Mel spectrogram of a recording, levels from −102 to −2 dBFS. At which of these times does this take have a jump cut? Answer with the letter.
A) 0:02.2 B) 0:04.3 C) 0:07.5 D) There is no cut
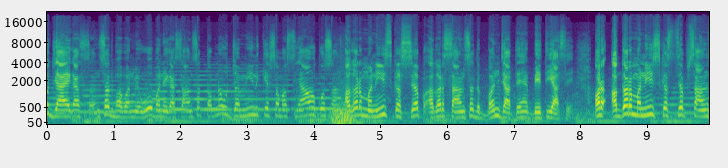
B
